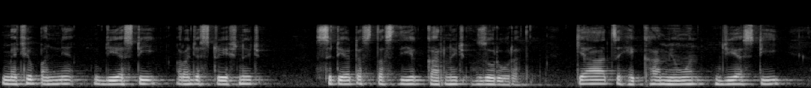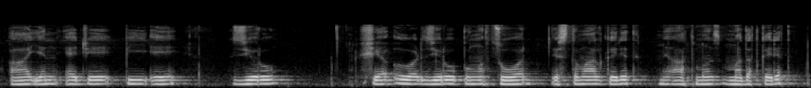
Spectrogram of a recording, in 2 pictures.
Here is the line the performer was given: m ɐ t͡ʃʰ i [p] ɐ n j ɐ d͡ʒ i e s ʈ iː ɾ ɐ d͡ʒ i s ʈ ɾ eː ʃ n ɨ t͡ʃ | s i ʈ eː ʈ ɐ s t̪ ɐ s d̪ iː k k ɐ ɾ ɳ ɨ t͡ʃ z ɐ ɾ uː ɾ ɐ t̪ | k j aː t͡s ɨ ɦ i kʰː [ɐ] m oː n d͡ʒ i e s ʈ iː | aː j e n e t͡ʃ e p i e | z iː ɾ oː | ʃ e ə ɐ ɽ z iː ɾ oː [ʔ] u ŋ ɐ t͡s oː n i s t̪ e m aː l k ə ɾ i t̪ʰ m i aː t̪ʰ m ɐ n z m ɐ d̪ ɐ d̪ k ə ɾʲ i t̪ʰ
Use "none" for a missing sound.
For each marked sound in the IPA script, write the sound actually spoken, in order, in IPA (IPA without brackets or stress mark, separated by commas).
p, a, p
